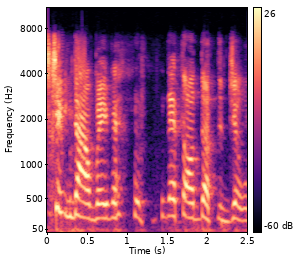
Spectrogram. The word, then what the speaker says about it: Qingdao: Now, the correct pronunciation, just for Matt, because I know Matt likes to hear this, but I think it's Qingdao.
